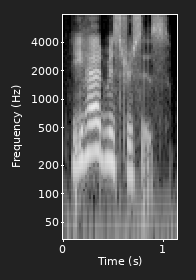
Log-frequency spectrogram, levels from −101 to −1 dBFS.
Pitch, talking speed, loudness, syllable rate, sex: 225 Hz, 155 wpm, -18 LUFS, 5.3 syllables/s, female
